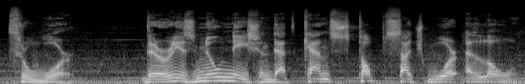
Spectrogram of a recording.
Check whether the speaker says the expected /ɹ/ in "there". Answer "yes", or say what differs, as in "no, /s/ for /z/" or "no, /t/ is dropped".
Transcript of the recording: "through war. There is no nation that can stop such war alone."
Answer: yes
